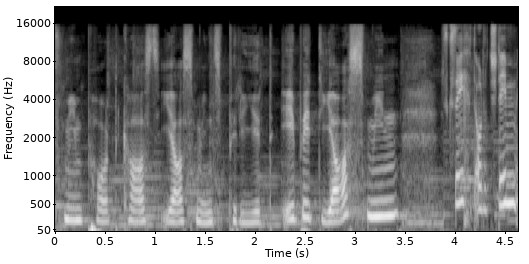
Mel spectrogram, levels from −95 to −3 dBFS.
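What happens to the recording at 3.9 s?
From 3.88 s to the end, a section at the wrong speed plays at 1.99 times normal, likely from a clock mismatch, so the sound jumps about ten semitones higher and hurried.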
